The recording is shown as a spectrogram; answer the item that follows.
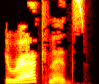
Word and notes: arachnids: British English

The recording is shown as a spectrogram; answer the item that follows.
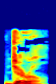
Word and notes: dural: British English

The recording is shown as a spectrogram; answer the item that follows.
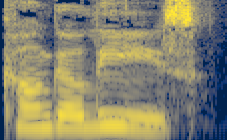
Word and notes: congolese: American English

